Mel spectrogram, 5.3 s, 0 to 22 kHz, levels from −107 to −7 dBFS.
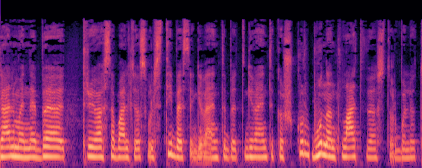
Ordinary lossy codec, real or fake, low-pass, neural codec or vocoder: MP3, 64 kbps; fake; 14.4 kHz; vocoder, 48 kHz, 128 mel bands, Vocos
